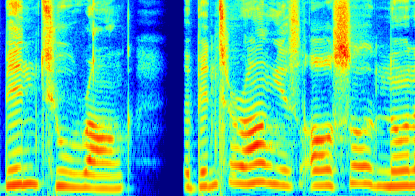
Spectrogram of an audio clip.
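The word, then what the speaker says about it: binturong: East Asia and Southern and Southeast Asia is pronounced been too wrong the binturang is also known as Barca is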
